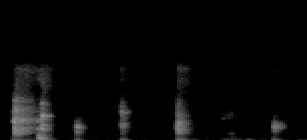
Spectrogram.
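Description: Chalk writing on a blackboard: about five short, faint scratchy strokes.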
